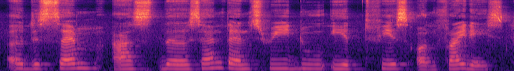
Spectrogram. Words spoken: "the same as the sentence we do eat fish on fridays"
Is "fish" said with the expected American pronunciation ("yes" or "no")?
no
